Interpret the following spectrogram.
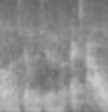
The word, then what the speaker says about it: EXAU: X-Owl is how you say it.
